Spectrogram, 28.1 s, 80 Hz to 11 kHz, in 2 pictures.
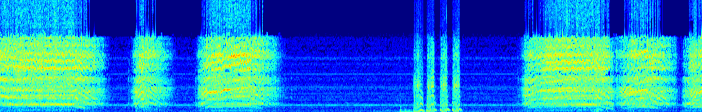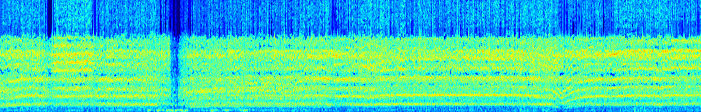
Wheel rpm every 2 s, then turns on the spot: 180, 20, 100, 0, 0, 120, 90, 190, 180, 190, 220, 230, 210, 220.
12-14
